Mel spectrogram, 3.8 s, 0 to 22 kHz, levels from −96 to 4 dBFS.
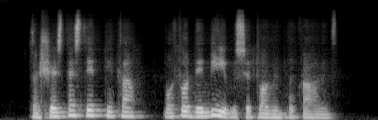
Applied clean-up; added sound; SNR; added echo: neural mask model DeepFilterNet 3.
